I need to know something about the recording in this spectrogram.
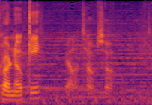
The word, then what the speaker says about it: Roanoke: that ship dead ahead the cms roanoke it's pronounced ronoki yeah let's hope so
